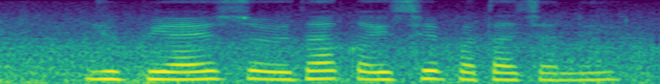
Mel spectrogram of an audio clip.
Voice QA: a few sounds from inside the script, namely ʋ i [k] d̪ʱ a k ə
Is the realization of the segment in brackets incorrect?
yes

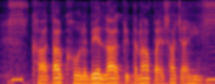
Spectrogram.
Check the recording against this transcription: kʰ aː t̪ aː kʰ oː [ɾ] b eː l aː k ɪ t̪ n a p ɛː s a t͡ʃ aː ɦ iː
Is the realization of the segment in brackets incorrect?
yes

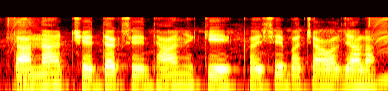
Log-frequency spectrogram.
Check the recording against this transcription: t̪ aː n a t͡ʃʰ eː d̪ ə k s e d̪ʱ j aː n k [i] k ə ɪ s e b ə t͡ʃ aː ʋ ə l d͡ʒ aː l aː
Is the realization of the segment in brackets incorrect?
yes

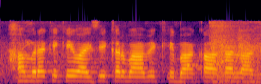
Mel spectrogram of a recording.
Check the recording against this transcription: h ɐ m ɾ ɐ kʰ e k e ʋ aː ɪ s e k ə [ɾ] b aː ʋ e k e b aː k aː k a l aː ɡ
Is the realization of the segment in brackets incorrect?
no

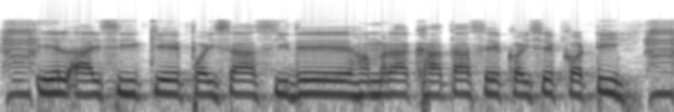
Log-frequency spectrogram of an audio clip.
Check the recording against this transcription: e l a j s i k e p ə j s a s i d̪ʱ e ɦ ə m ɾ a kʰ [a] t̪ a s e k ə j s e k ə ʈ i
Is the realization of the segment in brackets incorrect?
no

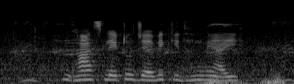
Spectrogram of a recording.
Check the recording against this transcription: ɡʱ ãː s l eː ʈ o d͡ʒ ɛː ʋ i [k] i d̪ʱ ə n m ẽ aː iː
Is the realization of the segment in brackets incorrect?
no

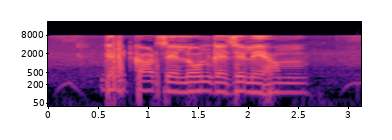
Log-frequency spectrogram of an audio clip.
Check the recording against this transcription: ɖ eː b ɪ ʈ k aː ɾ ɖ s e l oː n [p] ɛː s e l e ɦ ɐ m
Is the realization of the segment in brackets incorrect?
yes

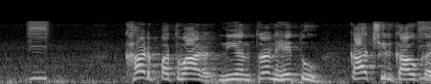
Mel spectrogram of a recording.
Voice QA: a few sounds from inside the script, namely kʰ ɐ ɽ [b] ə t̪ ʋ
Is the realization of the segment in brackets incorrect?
yes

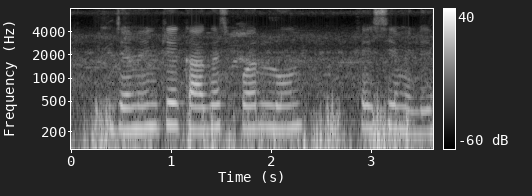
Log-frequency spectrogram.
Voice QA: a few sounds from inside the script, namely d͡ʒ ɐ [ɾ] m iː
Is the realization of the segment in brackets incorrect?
yes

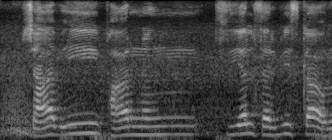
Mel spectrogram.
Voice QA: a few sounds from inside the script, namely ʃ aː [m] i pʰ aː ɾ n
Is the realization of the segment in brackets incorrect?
yes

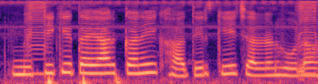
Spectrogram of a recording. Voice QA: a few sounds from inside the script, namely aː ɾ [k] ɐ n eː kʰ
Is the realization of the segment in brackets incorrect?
no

